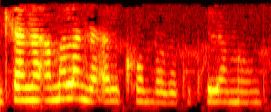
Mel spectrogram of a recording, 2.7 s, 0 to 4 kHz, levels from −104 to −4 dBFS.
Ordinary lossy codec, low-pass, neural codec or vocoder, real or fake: MP3, 16 kbps; 3.6 kHz; none; real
